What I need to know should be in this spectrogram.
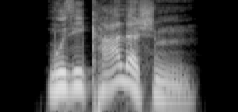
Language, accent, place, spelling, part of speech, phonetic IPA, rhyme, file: German, Germany, Berlin, musikalischem, adjective, [muziˈkaːlɪʃm̩], -aːlɪʃm̩, De-musikalischem.ogg
- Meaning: strong dative masculine/neuter singular of musikalisch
